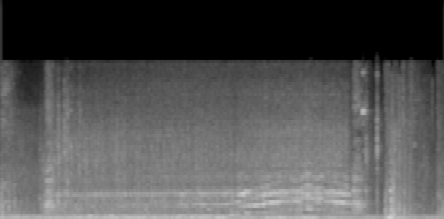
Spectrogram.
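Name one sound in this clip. A metal hook whines as it slides fast down a rope.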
